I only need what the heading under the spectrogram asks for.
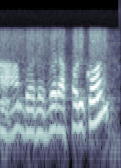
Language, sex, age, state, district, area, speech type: Marathi, female, 45-60, Maharashtra, Mumbai Suburban, urban, conversation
